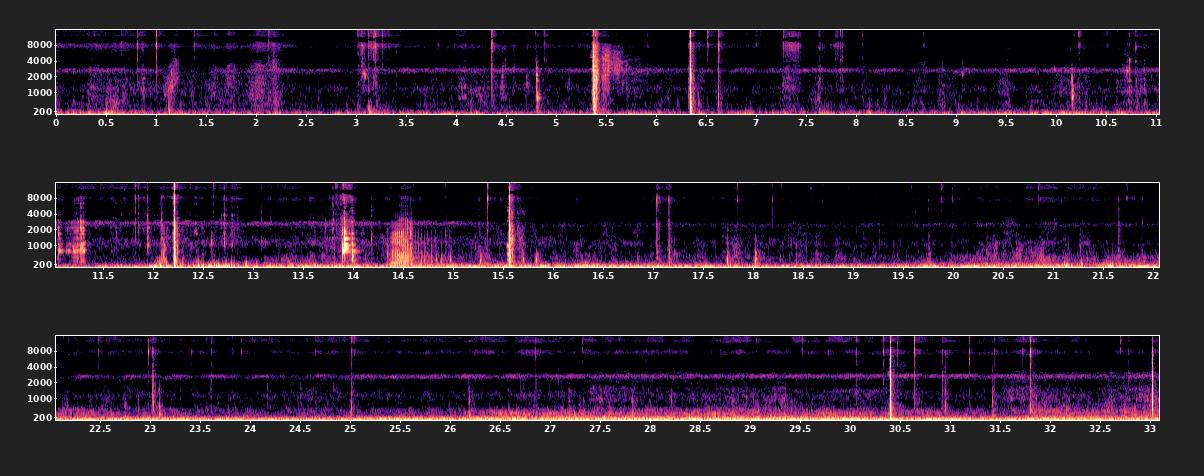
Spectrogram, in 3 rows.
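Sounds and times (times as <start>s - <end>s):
campfire crackling and popping: 0.0s - 33.0s.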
